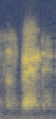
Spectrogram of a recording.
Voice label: "suspend", metrocop zombie; scmod

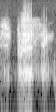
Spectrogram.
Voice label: suppressing, combine soldier

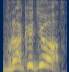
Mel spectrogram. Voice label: alien; otis

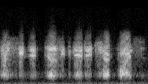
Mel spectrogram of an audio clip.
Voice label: proceed to checkpoints, metrocop zombie; scmod

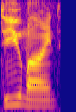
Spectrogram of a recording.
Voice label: scientist busy; scientist2

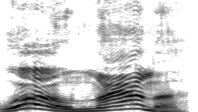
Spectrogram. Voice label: cheer

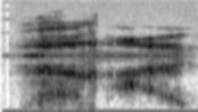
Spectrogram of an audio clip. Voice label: lady alert

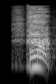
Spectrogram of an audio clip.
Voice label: pain, npcs gasmask; scmod

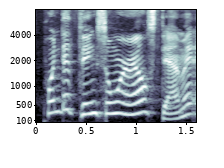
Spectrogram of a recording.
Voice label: scared

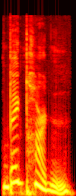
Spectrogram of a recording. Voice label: beg pardon, scientist female

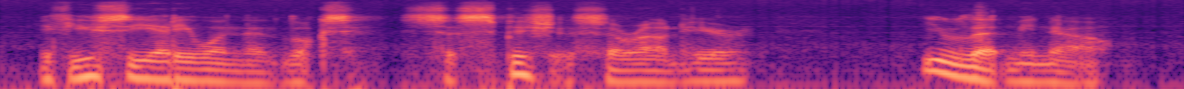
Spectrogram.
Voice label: suspicious

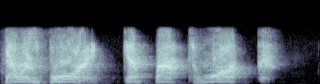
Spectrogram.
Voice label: boring, scientist

